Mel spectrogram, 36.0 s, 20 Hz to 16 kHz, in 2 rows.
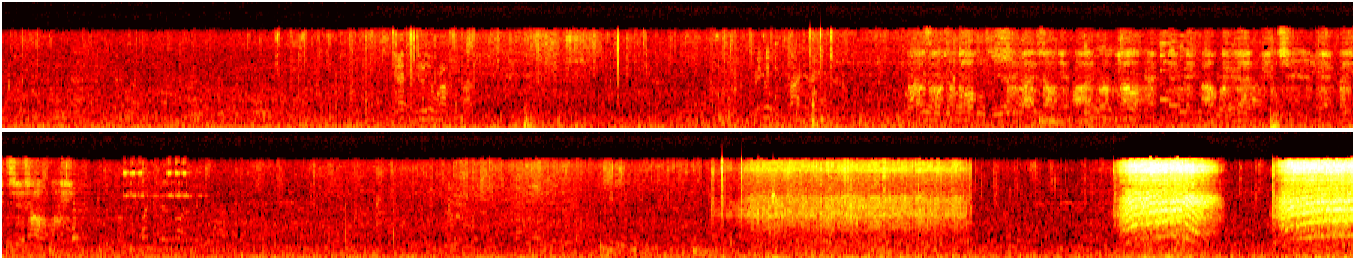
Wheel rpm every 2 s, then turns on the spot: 0, 0, 0, 0, 0, 0, 0, 0, 0, 0, 0, 0, 0, 10, 30, 10, 50, 60.
28-32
